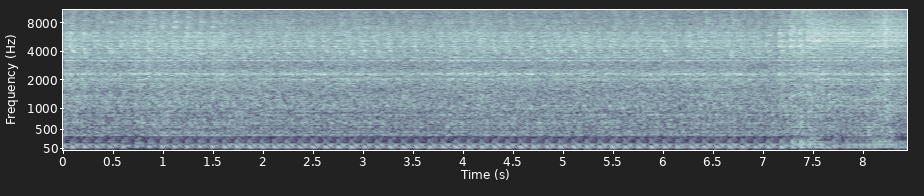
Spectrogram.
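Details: Royal Enfield Bullet 350 Classic single, first start after partial seizure repair, hone, new rings, decoke, carb cleaned: even steady thump about four beats a second with short blip at end; idles cleanly, dislikes choke, needs fine tuning.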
